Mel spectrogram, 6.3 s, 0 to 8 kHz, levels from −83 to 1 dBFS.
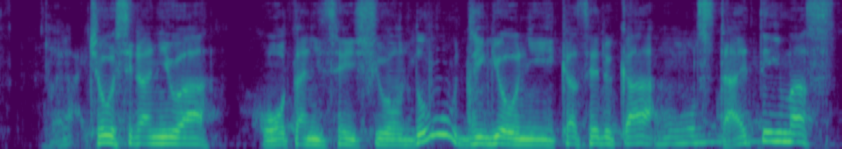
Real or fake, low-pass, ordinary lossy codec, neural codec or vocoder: fake; none; none; codec, 16 kHz, 4.8 kbps, FACodec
